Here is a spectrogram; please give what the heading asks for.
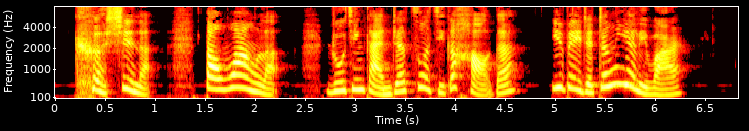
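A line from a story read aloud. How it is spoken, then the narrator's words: Group laughing. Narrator (Chinese): 众人听了都笑道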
